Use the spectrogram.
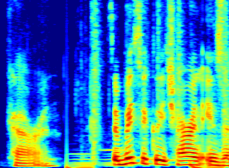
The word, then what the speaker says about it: Charon: one is charon or sharon i'm not really sure i kept saying it wrong and it is actually pronounced as karen so basically charon is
